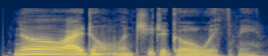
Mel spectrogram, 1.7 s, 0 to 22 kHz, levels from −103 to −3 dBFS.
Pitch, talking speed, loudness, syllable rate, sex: 130 Hz, 320 wpm, -20 LUFS, 6.0 syllables/s, male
